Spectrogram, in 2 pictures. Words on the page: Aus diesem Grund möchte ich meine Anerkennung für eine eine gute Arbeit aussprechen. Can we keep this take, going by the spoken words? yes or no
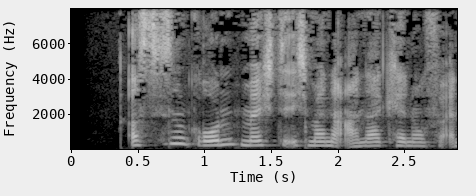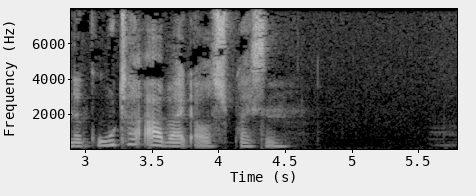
no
